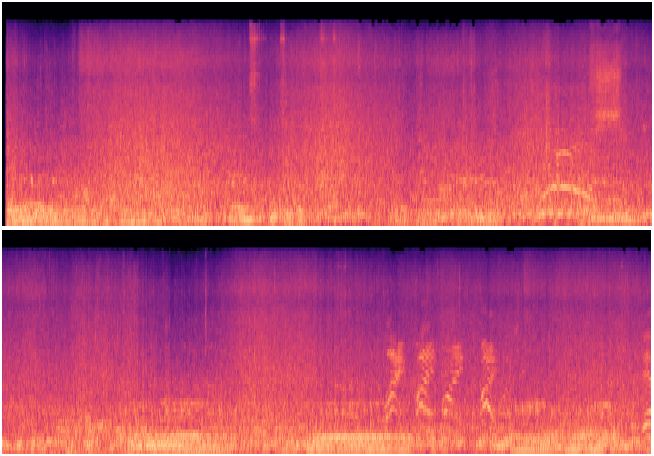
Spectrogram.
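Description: Sea water rushing and splashing with wind buffeting the microphone, over the low steady running of a sportfishing boat's engine, as a hooked blue marlin thrashes at the surface beside the boat. A few short shouted voices come near the end.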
